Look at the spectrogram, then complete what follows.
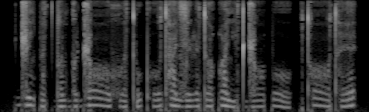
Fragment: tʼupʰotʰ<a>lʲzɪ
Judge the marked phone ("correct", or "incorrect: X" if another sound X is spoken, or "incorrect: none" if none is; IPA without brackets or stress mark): correct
